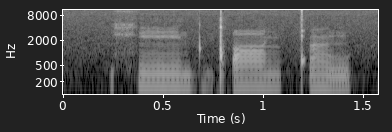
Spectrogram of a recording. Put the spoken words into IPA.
x ẽː d ǃʼ ɑ ŋ qʼ ũ

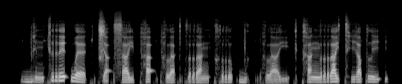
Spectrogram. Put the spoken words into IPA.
b i˩˦ n k r e˥˩ ʔ w ɛː˨˩ k̚ t͡ɕ a˨˩ ʔ s a˦˥ j pʰ a˥˩ ʔ pʰ l a˨˩ k̚ t r a˨˩ ŋ kʰ r o˦˥ k̚ b ɯ˨˩ k̚ pʰ l a˨˩ j | kʰ a˧ ŋ r a˥˩ j tʰ i˦˥ a̯ p l i˦˥ ʔ

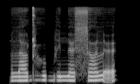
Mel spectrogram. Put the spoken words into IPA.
l a ɖʱ u b i n ɛ s ʌ l ɛ̰

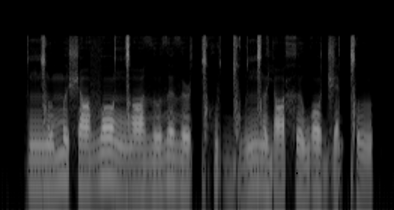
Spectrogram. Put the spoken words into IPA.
ŋ͡ǀ ʊ m ə ʃ ɑ v ɔ ŋ͡ǀ ɑ ð ʊ ð ə ð ə˞ ǀʰ u ɡ͡ǀ u ŋ͡ǀ ə j ɑ x ə w ɔ d͡ʒ æ ǀ ʊ

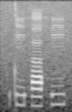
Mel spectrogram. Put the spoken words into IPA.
t i˨ h a˨ h i˧

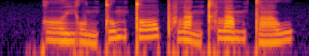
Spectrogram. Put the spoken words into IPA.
k ɤː˧ j o˨˩ n t o˥˩ m t ɔː˦˥ pʰ l a˩˦ ŋ kʰ l a˧ m t a˦˥ w

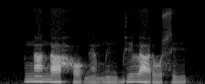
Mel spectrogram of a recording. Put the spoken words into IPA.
n ã˦ n a˧ h ɔ˨ ɡ ɛ̃˨ m ĩ˨ ɡ͡b i˧ l a˨ ɾ o˨ s i˧

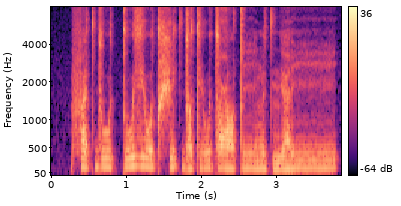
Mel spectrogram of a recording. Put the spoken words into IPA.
f æ tʲ d uː tʲ t̪ u zʲ oː tʲ ʃ i tʲ d ɒ tʲ uː tʲ ʕ ɒ t̪ iː n e tʲ nʲ æ ɾ iː

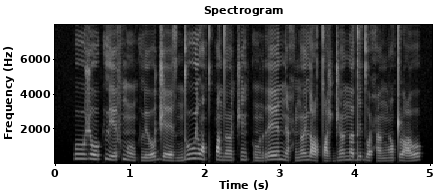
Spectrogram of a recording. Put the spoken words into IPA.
uː˥ ʒ oː˩˥ k lʲ eː˩˥ f ŋ ũː˩ k lʲ oː˩˥ d͡ʒ eː˩ z n d uː˥ lʲ ə̃˩˥ tˤ p ə̃˧ d ə̃ː˧ t͡ʃ ĩ˥˩ k ũ˩ r eː˥ n ĩ˩ ħ ŋ ə̃ː˥ lʲ uː˩ tˤ e˩ ʒ d͡ʒ ə̃ː˥ n ɐ˥ d i˥ d o˩ ħ ɐ̃˧ ŋ ɡ ɐ̃˧ tˤ ɭ oː˩˥

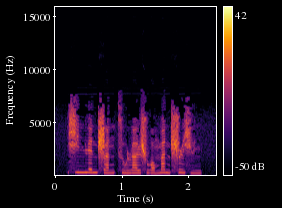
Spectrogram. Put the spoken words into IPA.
ɕ i˦ n ɥ ɛ˦ n ʂ a˨˦ n t͡s ṵ˨˩ ɻ a˨˦ ɪ̯ ʂ w ɔ̰˨˩ m a˥˨ n ʂ ɻ̩˥˨ ɕ y˩ n

